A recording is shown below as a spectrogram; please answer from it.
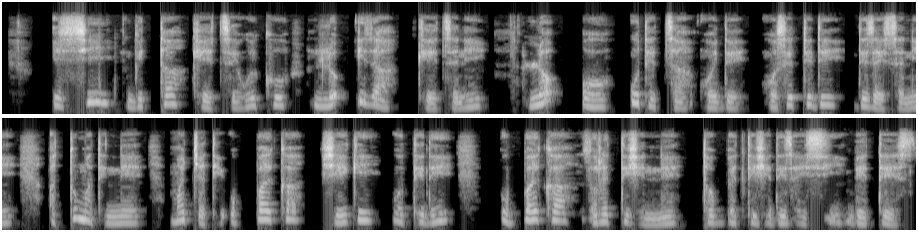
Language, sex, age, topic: Gamo, male, 18-24, government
